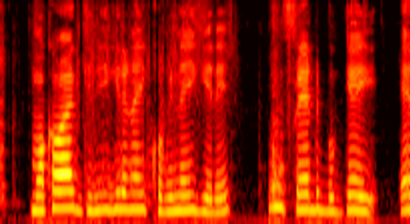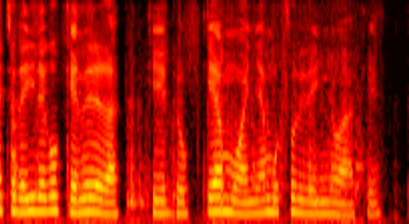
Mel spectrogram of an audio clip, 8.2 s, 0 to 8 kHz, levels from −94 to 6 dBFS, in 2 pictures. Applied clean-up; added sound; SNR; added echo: neural mask model RNNoise.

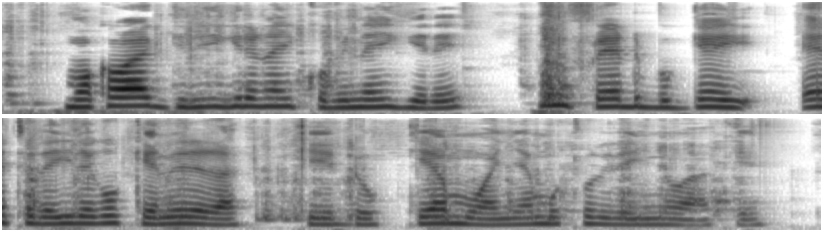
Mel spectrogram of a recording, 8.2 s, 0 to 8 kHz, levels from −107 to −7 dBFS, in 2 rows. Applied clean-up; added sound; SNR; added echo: classical method log-MMSE.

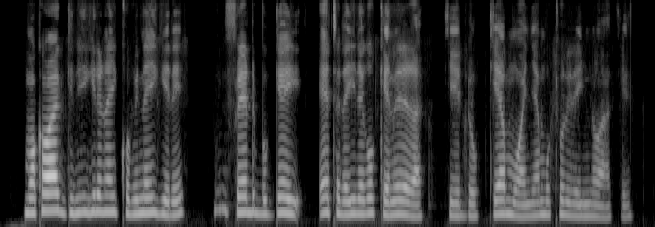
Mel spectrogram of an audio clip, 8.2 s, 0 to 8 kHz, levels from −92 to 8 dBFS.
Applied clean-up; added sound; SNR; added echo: neural mask model DeepFilterNet 3.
